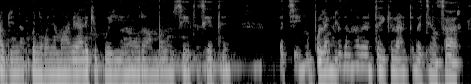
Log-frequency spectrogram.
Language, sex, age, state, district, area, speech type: Tamil, female, 60+, Tamil Nadu, Kallakurichi, urban, spontaneous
